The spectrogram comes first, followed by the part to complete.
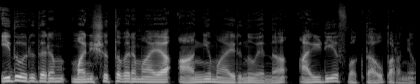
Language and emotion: Malayalam, neutral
